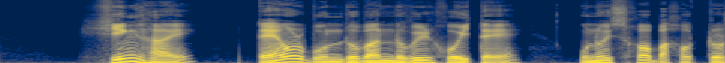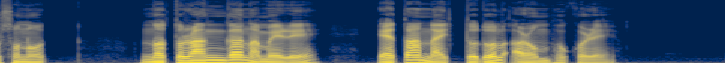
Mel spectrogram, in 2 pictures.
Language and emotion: Assamese, neutral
